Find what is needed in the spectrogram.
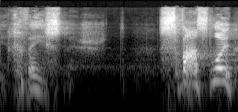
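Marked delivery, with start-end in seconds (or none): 0.0-0.7 whisper. Retold or imitated. Yosef tells Paro he doesn't know.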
